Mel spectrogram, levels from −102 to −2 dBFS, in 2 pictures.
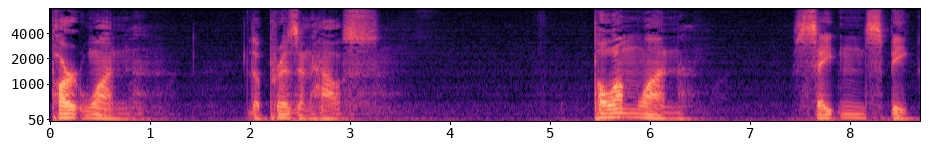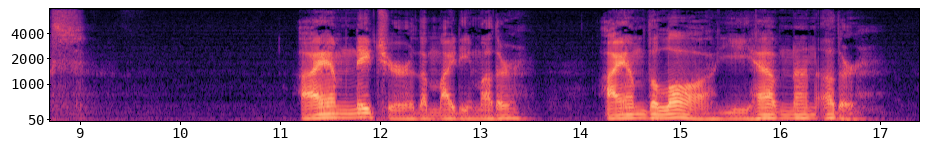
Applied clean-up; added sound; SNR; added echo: none; none; none; reverberation time 0.3 s.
